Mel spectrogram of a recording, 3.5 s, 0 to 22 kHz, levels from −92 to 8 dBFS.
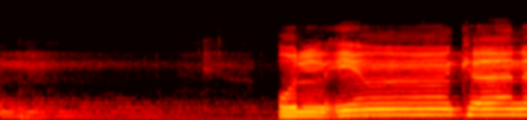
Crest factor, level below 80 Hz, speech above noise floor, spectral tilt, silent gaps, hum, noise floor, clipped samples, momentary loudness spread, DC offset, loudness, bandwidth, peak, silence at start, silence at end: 18 dB; -70 dBFS; 36 dB; -5.5 dB/octave; none; none; -63 dBFS; under 0.1%; 13 LU; under 0.1%; -27 LUFS; 9.6 kHz; -12 dBFS; 0 s; 0 s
